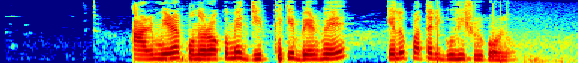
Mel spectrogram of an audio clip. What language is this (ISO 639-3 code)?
ben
